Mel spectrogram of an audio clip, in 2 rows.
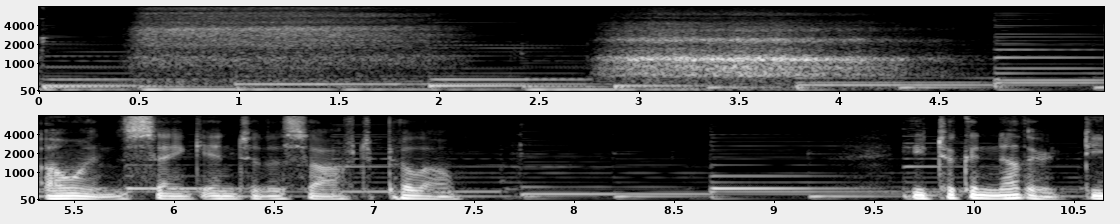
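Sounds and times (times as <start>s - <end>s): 
soft music with steady low notes: 0.0s - 10.6s
deep slow breath in and out: 0.3s - 5.3s
speech: 5.4s - 7.5s, 9.7s - 10.6s.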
